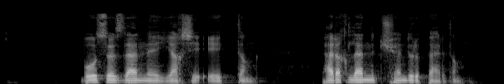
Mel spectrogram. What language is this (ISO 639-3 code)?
uig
